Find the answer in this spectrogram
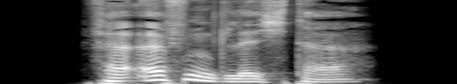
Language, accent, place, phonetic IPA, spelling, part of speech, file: German, Germany, Berlin, [fɛɐ̯ˈʔœfn̩tlɪçtɐ], veröffentlichter, adjective, De-veröffentlichter.ogg
- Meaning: inflection of veröffentlicht: 1. strong/mixed nominative masculine singular 2. strong genitive/dative feminine singular 3. strong genitive plural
